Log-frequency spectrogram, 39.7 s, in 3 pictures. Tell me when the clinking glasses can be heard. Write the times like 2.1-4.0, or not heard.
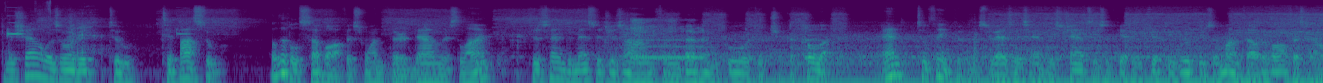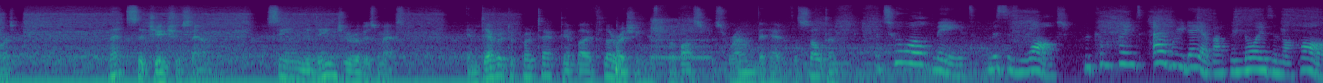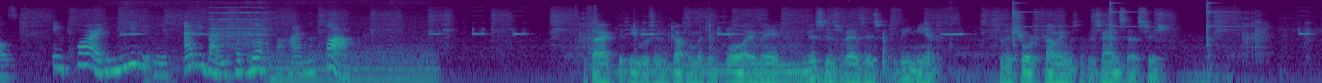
4.8-6.3.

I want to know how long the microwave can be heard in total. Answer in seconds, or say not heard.
14 s.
